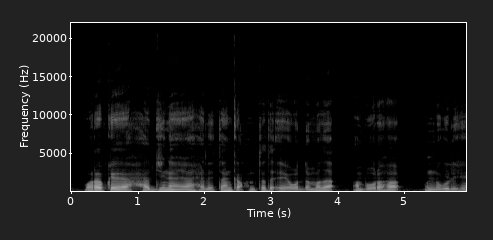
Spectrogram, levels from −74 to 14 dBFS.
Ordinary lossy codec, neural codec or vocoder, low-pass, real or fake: none; none; none; real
